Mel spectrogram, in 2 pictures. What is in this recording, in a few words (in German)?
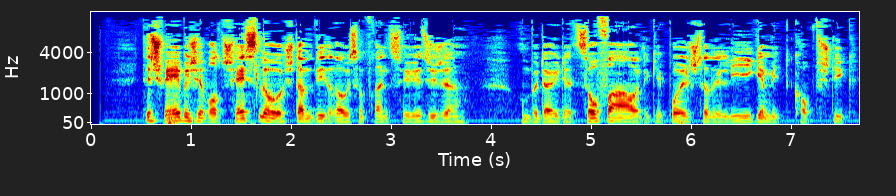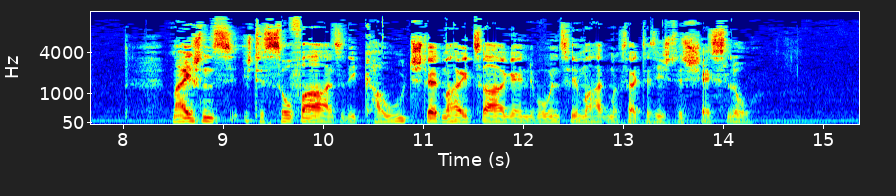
"schessloo", schwaebisch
